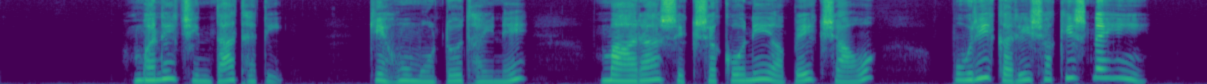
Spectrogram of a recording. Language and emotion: Gujarati, fearful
